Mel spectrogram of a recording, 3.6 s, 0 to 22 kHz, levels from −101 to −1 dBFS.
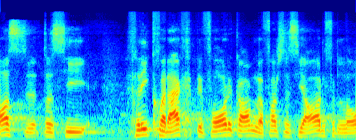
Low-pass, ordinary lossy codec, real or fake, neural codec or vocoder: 14.4 kHz; Opus, 24 kbps; fake; autoencoder, 48 kHz, 128 numbers a frame, DAC-VAE, trained on Japanese speech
